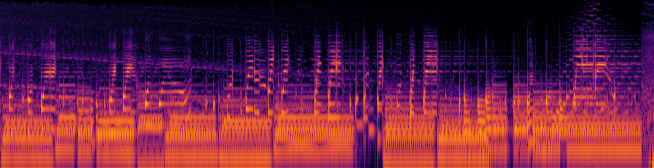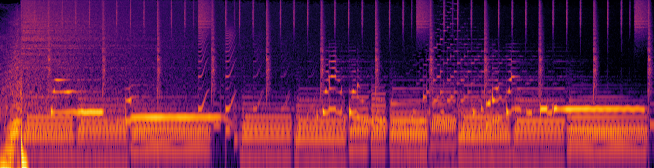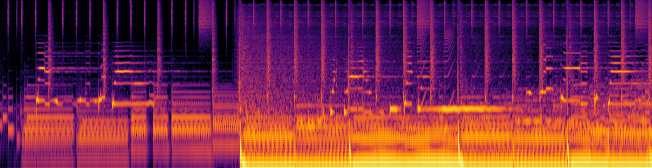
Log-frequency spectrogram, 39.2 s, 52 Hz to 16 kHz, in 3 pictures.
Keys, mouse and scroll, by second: 4.5 ctrl+t, 8.1 ctrl+click, 11.6 Down, 13.2 Down, 29.2-32.2 typing, 33.3-36.9 typing, 38.6 y.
